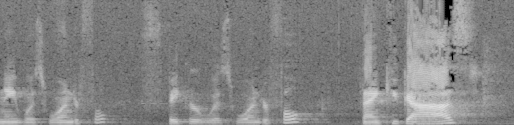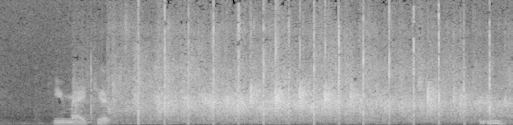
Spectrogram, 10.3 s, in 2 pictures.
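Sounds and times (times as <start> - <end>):
speech: 0.0 - 4.8, 5.7 - 6.5
crowd clapping: 6.0 - 10.2.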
